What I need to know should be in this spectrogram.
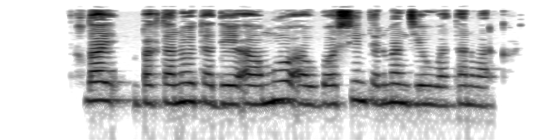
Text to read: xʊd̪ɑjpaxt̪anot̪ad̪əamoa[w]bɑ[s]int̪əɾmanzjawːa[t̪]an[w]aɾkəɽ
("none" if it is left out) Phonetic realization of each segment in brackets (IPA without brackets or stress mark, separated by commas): w, s, t̪, w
